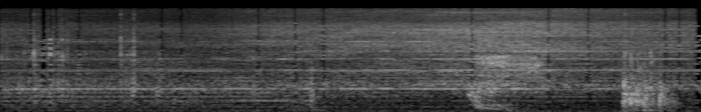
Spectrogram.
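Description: Steady electric hum of small water pumps running to drain the pool, with a brief thump near the end.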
